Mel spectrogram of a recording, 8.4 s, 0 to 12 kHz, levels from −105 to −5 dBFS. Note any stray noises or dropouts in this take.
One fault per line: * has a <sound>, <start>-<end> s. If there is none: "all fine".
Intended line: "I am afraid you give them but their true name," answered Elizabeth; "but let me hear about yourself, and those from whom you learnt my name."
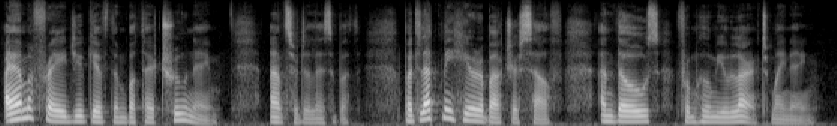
all fine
